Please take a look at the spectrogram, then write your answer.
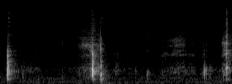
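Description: Several irregular knife chops through yellow squash against a cutting board, close and crisp, with brief pauses between cuts.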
